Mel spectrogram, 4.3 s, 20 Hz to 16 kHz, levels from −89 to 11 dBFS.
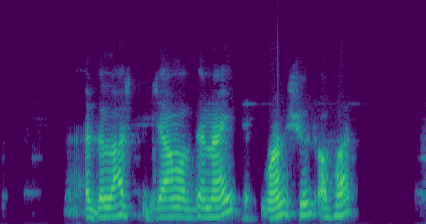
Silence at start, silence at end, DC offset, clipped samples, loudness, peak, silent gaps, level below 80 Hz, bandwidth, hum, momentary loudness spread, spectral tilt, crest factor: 0.7 s; 0.75 s; under 0.1%; under 0.1%; -19 LUFS; 0 dBFS; none; -70 dBFS; 5.2 kHz; none; 7 LU; -10 dB/octave; 20 dB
